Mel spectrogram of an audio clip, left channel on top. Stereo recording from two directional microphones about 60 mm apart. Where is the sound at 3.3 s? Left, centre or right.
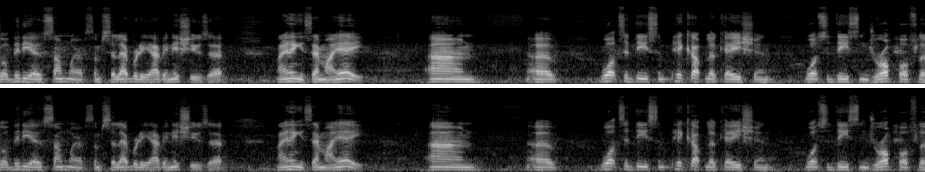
Centre.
